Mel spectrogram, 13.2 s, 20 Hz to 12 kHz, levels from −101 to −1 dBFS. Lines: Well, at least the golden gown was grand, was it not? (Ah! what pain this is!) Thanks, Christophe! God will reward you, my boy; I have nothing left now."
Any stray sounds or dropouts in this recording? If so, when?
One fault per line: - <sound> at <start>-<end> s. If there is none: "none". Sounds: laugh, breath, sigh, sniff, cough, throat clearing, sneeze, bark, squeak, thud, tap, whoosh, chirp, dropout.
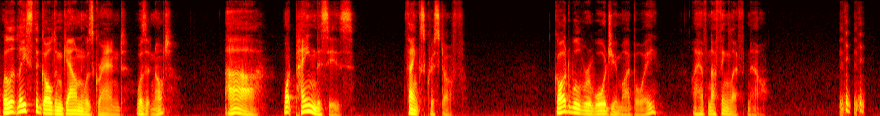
- laugh at 12.6-13.0 s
